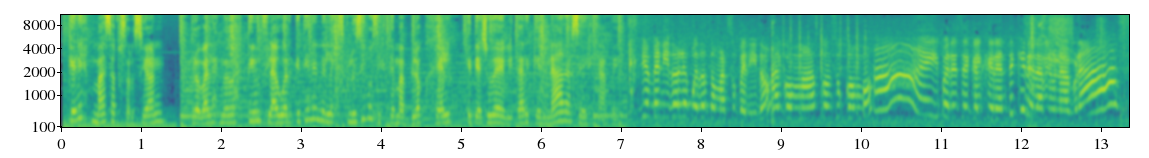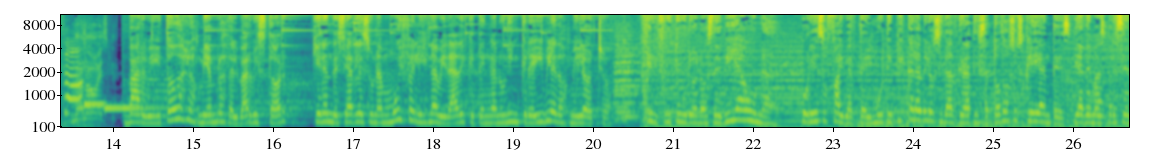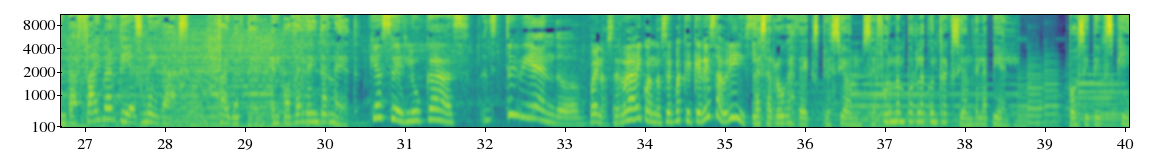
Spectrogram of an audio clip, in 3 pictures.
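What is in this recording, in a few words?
latam female commercial; voice demos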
